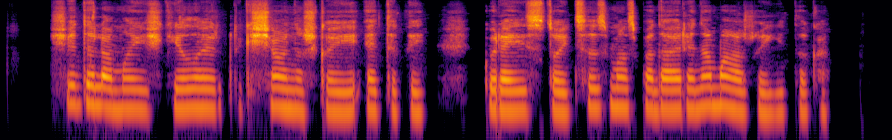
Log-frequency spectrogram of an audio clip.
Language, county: Lithuanian, Kaunas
